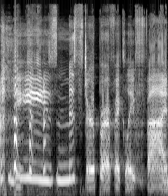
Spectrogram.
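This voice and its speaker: The put-on character voice is extremely high in pitch. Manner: begging, pleading.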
